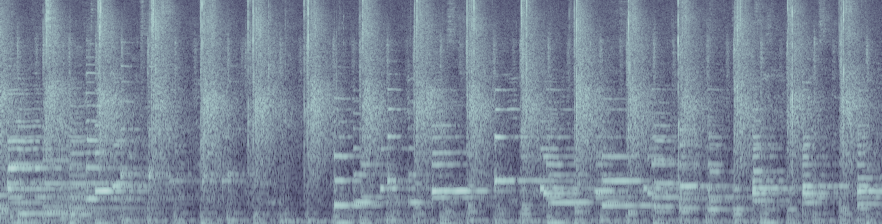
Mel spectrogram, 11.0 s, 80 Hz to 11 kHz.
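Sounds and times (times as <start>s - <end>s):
up-tempo swing music: 0.0s - 11.0s.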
